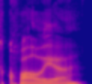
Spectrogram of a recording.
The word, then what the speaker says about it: Quaglia: Well, I say it with a silent G. That's how it would be pronounced in Italian, is Quaglia.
